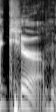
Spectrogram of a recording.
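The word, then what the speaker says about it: Qerim: And so, Molly Kerim, is that's how you pronounce her last name, right? – Mm-hmm.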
